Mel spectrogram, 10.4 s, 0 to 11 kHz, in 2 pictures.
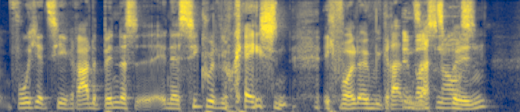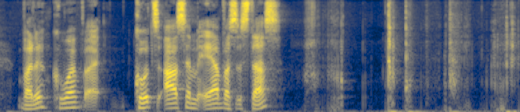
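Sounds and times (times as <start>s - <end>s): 
speech: 0.0s - 8.7s
zipper on a headphone case being pulled: 8.2s - 8.8s.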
